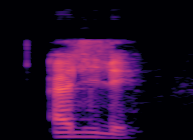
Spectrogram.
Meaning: to allylate
- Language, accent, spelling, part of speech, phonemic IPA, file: French, France, allyler, verb, /a.li.le/, LL-Q150 (fra)-allyler.wav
